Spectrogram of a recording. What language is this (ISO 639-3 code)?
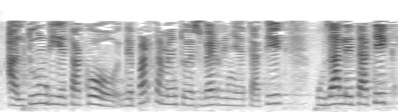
eus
